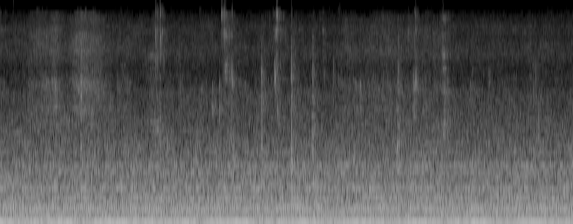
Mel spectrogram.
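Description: Quiet chewing of soft chocolate cake, with a few light clicks and scrapes of a metal fork against a china plate as more cake is cut, over a steady low hum.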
